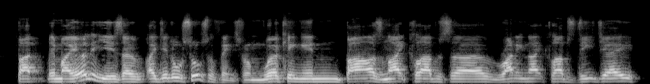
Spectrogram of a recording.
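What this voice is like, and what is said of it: English accent. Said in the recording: “That's my English accent”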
